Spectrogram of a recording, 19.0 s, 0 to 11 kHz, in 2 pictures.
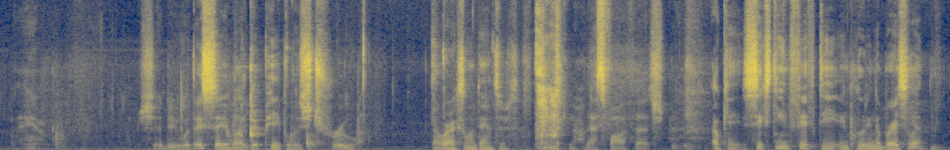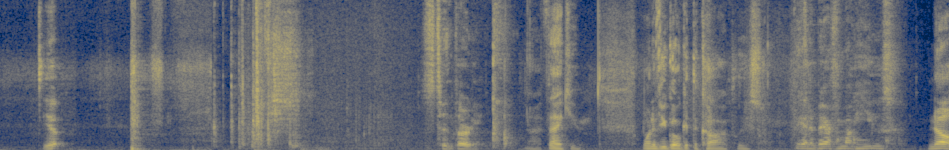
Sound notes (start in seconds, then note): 5.4 laughing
